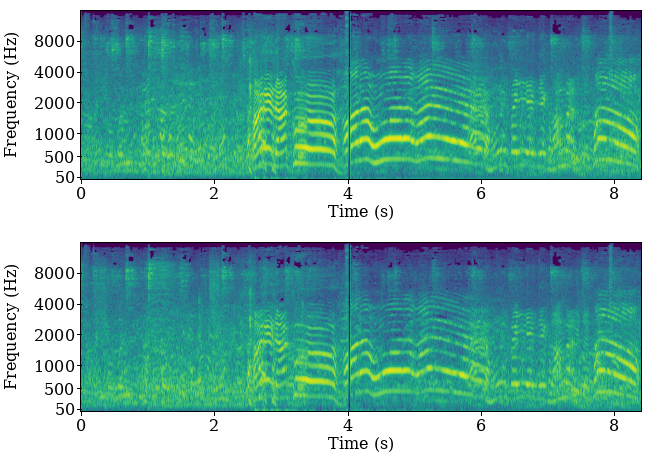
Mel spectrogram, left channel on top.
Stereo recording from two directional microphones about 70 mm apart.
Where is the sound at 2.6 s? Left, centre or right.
Left.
